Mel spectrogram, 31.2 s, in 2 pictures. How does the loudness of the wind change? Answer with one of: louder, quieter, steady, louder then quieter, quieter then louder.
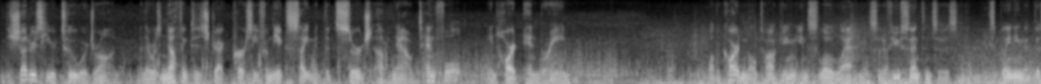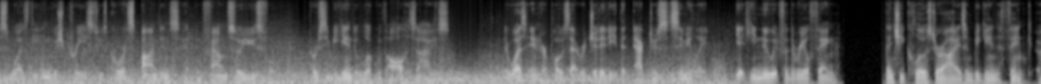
louder.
